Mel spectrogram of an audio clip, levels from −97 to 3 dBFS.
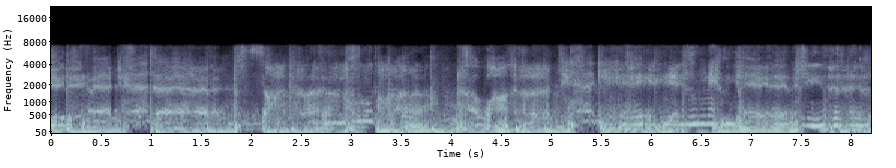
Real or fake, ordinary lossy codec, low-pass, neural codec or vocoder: fake; none; 7.2 kHz; codec, 24 kHz, 1.5 kbps, HILCodec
